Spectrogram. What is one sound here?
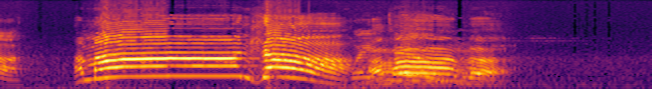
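A group of women and men shout out loudly together in a long chant outdoors.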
